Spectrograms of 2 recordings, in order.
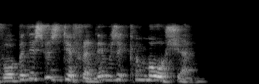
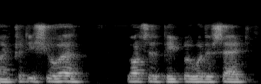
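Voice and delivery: ordinary talk, nothing marked

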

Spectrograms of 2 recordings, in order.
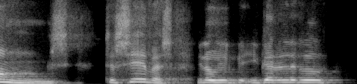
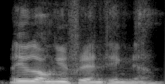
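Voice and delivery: ordinary delivery

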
